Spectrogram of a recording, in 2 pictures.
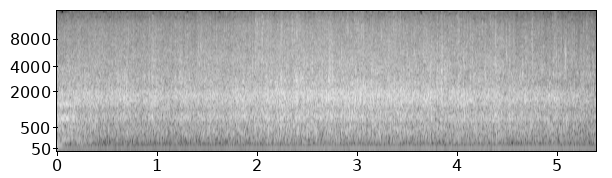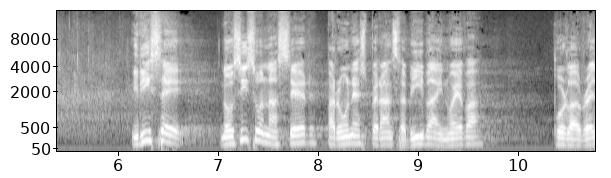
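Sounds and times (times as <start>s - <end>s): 
loud audience applause: 0.0s - 6.1s
speech: 6.1s - 9.8s, 10.4s - 10.7s.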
